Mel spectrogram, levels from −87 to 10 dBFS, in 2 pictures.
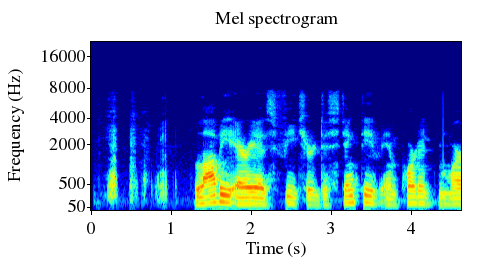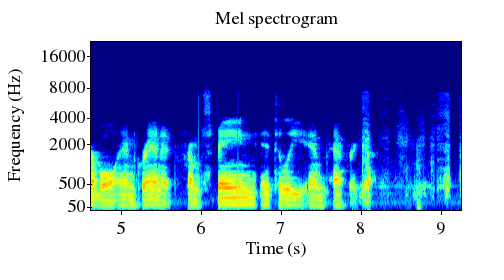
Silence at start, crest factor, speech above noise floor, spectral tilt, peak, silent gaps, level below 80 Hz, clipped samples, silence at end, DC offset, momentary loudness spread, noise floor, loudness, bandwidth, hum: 0.2 s; 18 dB; 25 dB; -9 dB/octave; -2 dBFS; none; -52 dBFS; under 0.1%; 0.15 s; under 0.1%; 17 LU; -43 dBFS; -19 LUFS; 7.2 kHz; none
